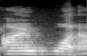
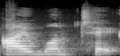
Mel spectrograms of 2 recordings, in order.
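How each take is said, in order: First: The words run together into a reduced form. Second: Every word is said fully and separately. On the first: "When we're speaking fast, we would say" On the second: "It's really rare that you would hear an English person say"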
